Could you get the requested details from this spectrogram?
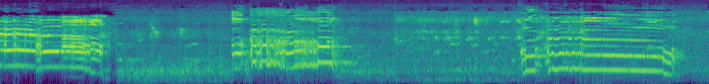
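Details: Several different roosters filmed on a chicken farm crowing in turn: three loud, long, strained crows, each holding a level tone before dropping at the end, with farmyard noise between them.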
